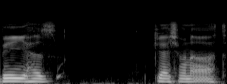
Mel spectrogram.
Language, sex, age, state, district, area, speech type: Kashmiri, male, 30-45, Jammu and Kashmir, Bandipora, rural, spontaneous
